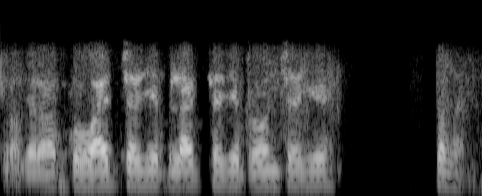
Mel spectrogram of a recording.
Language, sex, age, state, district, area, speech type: Urdu, male, 18-30, Delhi, North West Delhi, urban, conversation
